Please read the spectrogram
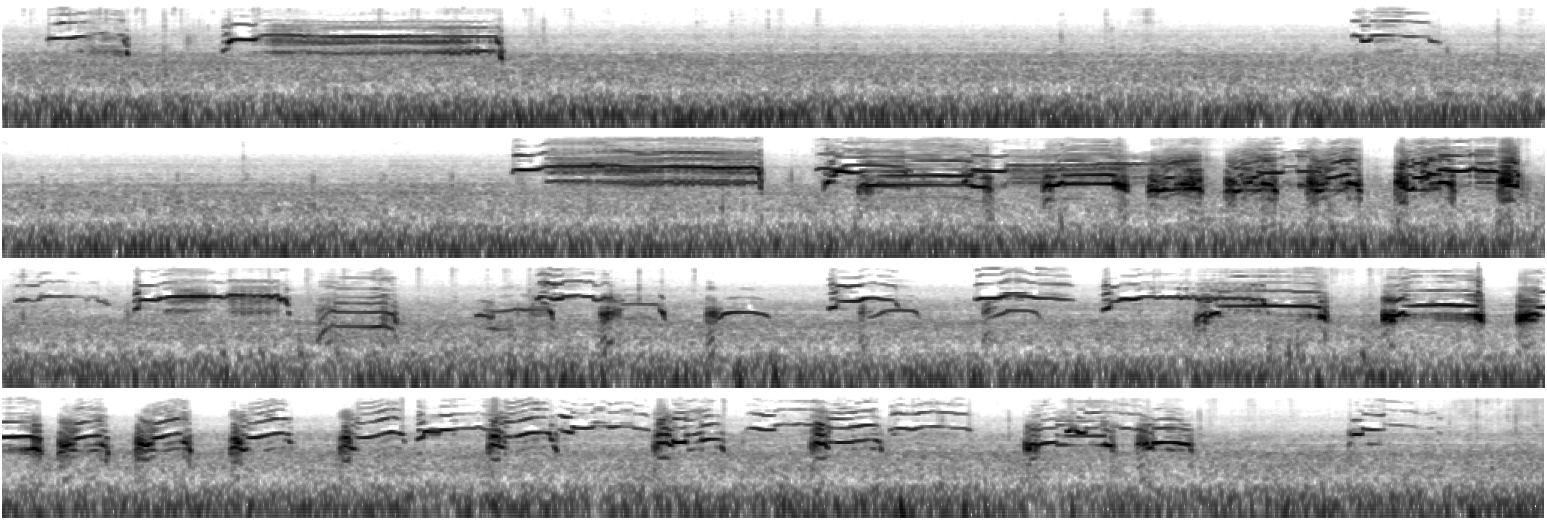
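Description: Ring-billed gulls calling over food: one short call about a second in, then from about ten seconds in a long, dense run of short, high calls that rise and fall in pitch, several birds at once, ending shortly before the end.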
